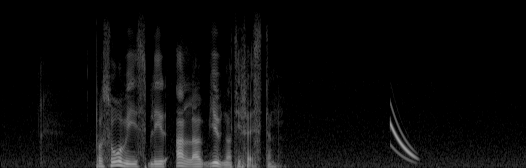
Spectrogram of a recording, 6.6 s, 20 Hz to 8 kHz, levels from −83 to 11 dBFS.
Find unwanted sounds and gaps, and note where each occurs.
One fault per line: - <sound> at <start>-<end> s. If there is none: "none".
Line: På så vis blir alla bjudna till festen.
- chirp at 4.9-5.3 s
